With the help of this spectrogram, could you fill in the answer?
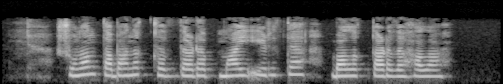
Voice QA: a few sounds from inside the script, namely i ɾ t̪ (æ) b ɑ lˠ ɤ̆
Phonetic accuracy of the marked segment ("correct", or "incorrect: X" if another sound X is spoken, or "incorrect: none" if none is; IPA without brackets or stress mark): correct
